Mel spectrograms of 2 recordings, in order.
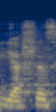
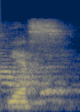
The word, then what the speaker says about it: Yash: Yash, there are many Yashes here. So if I ask them, what is your name? My name is Yes. No, your name is not Yes, your name is Yash.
